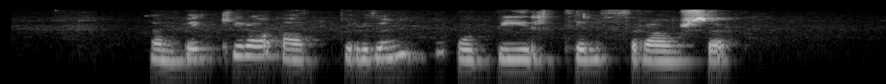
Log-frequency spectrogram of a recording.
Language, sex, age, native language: Icelandic, female, 30-39, Serbo-Croatian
